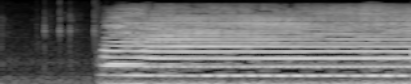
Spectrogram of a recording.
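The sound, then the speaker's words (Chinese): A high-speed multiple-unit train sounds a long, steady horn as it moves slowly over the zigzag switchback track at an old station on the Beijing–Zhangjiakou railway in a mountain valley. The rich, loud tone starts abruptly after a brief quiet and holds to the end. “在京张铁路青龙桥老站，和谐长城号动车组从经典的人字形轨道上缓缓驶过，山谷间回荡的鸣笛声像是讲述一个久远的故事。”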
